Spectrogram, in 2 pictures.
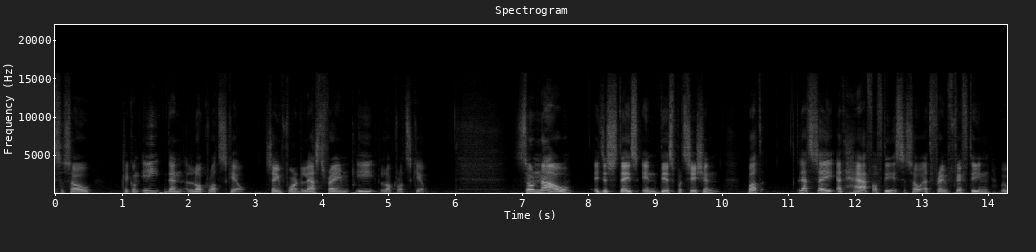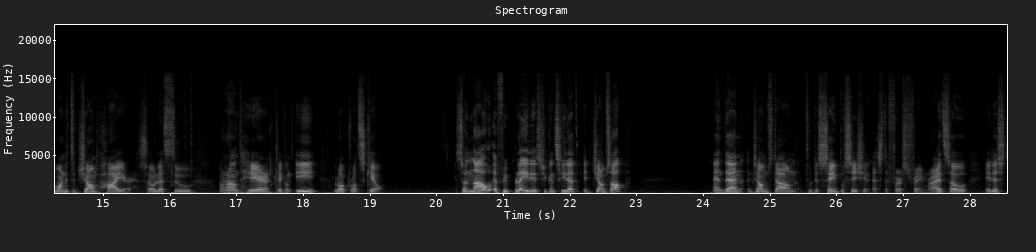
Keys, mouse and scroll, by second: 3.0 click, 4.4 i, 9.4-9.9 scroll down 2, 10.8 click, 13.2 scroll down 5, 13.5 shift+middle click, 14.4 g, 17.4 i, 21.1 click, 22.5 click, 24.1 click, 26.5 click.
